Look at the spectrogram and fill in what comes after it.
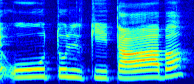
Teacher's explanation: اوتل، او پہ واو مدہ ہے، تا کو لام کے ساتھ ملا کے پڑھیں گے۔ اوتل کتاب، تا کے اوپر کھڑا زبر ہے، دو حرکت کھینچ کے پڑھیں گے۔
